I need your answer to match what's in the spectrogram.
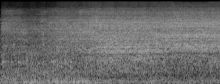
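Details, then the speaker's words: BTU analyzer sample conditioning system enclosure being purged with nitrogen through a plug and tube: steady high-pitched hiss, no sputter or whistle; normal purge flow. "I brought uh I brought in a plug, which we're going to purge this box with nitrogen. This tube got to be purged."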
